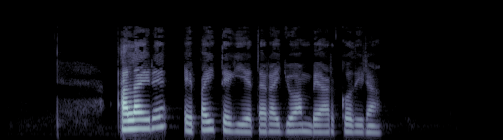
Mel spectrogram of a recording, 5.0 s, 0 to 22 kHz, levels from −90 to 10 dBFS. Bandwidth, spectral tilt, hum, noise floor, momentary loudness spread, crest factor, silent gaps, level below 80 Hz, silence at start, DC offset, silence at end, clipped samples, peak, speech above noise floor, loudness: 11 kHz; -5.5 dB/octave; none; under -90 dBFS; 18 LU; 26 dB; none; -80 dBFS; 1.2 s; under 0.1%; 1.25 s; under 0.1%; -2 dBFS; over 65 dB; -25 LUFS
